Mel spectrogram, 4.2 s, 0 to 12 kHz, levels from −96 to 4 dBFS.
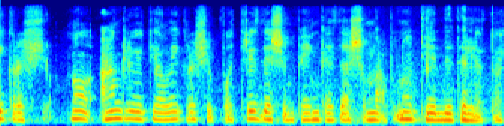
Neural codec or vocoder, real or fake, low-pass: vocoder, 22.05 kHz, 80 mel bands, Vocos; fake; 9.9 kHz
